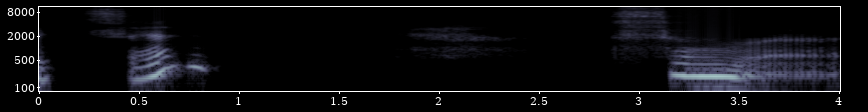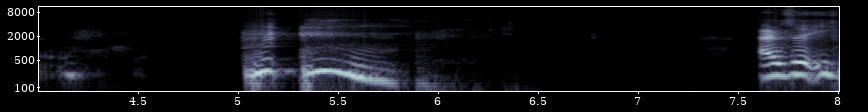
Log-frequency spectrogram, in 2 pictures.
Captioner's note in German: räuspern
